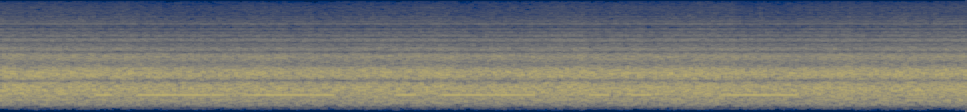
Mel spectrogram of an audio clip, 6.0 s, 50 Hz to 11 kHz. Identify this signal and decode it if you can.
Morse code, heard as a keyed tone, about 9 wpm, 560 Hz, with heavy radio static and a narrow filter. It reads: WAIT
